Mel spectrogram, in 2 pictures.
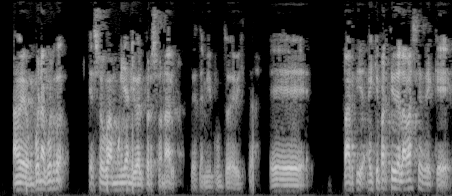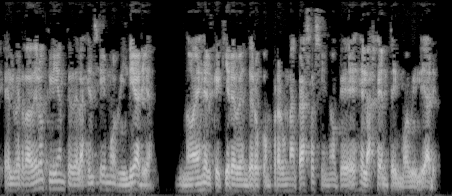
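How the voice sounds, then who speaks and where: Fairly quick in pace, a man with a fairly low pitch speaks with ordinary pitch variation. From Argentina. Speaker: real estate agent. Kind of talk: interview.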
